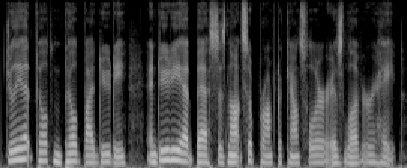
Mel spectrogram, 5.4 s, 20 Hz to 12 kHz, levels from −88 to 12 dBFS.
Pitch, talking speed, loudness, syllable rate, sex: 155 Hz, 210 wpm, -20 LUFS, 5.4 syllables/s, female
